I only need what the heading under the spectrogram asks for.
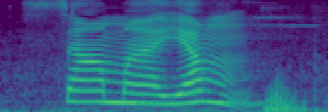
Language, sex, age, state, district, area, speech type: Telugu, female, 18-30, Andhra Pradesh, Konaseema, urban, read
